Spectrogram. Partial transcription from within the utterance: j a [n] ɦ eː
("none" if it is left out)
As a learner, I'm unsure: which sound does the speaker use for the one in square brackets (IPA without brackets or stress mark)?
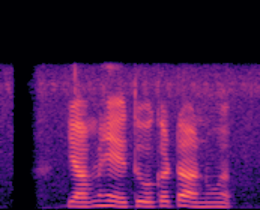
m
